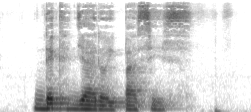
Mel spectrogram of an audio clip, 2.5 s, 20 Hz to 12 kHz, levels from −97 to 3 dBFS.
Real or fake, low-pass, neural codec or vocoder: real; 10.8 kHz; none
